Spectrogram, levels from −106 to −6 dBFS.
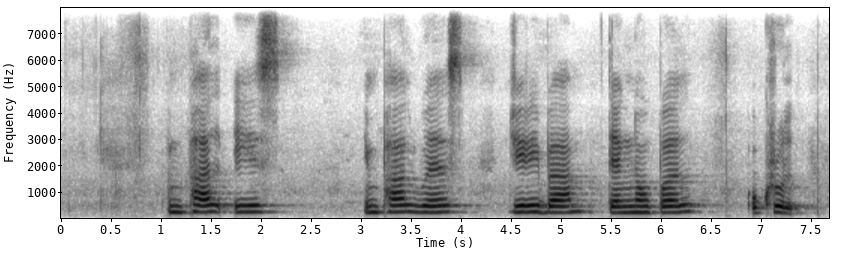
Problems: background sounds at intervals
